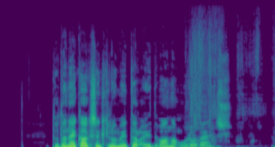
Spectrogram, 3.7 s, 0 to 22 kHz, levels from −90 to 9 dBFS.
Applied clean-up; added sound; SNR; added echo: classical method spectral subtraction.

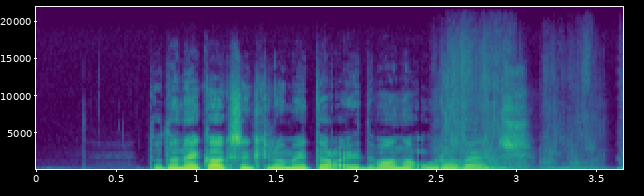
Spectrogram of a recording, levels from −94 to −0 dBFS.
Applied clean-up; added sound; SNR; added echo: none; Tearing; 20 dB; none.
